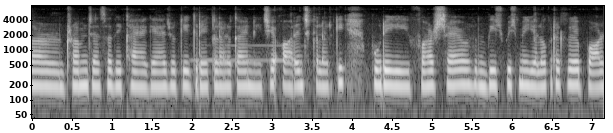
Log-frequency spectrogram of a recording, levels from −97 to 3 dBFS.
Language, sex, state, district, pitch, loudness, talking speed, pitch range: Hindi, female, Punjab, Fazilka, 190 Hz, -16 LUFS, 225 wpm, 185-200 Hz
